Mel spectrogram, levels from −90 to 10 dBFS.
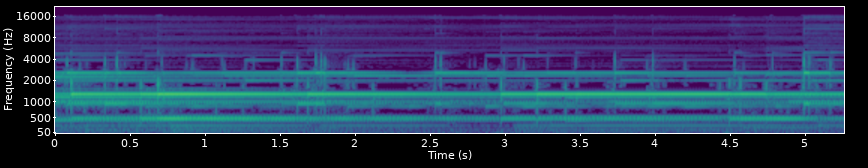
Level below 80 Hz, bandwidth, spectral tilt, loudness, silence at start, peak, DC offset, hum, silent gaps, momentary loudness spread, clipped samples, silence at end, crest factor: -66 dBFS; 16.5 kHz; -2.5 dB/octave; -25 LUFS; 0 s; -10 dBFS; under 0.1%; none; none; 8 LU; under 0.1%; 0 s; 16 dB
